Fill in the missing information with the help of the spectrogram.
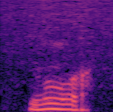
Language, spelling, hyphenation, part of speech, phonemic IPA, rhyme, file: Breton, mor, mor, noun, /ˈmoːr/, -oːr, LL-Q12107 (bre)-mor.wav
- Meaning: sea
